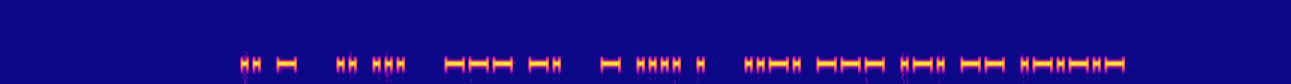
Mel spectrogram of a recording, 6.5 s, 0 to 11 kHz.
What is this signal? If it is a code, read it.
Morse code, heard as a keyed tone, about 37 wpm, 700 Hz. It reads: IT IS ON THE FORM.
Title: Sentences from Top 1000 Words - Review Part 1 - 40wpm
